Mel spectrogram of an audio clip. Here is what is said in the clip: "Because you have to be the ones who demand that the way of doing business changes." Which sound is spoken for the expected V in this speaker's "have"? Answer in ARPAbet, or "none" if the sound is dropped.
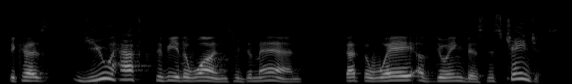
F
